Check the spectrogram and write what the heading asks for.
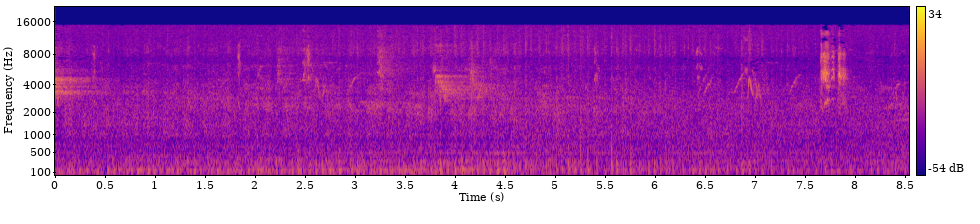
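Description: Hoofbeats of two racehorses galloping on turf, loudest as they pass close by about halfway through.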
